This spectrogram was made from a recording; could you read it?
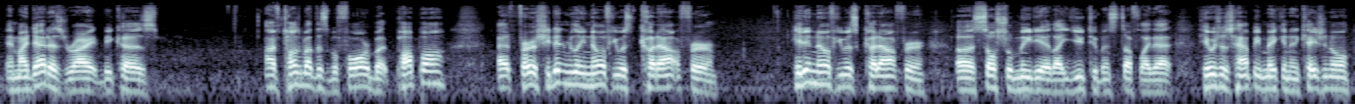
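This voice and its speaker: A man's voice: medium pitch, fairly quick, warm tone. A young man with a light Southern US accent, hosting a casual live chat and rambling as he reads viewer comments aloud. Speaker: livestream host.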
